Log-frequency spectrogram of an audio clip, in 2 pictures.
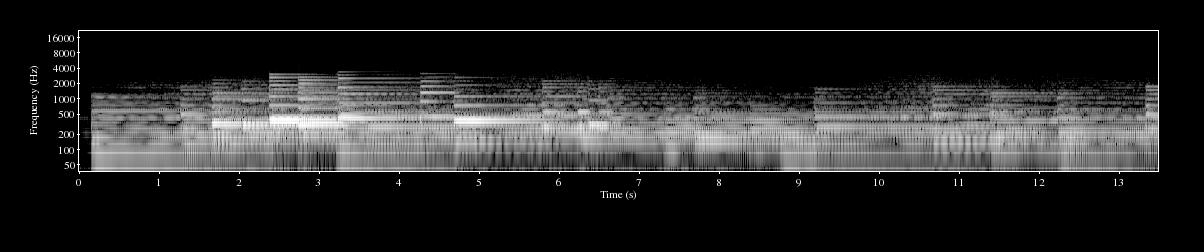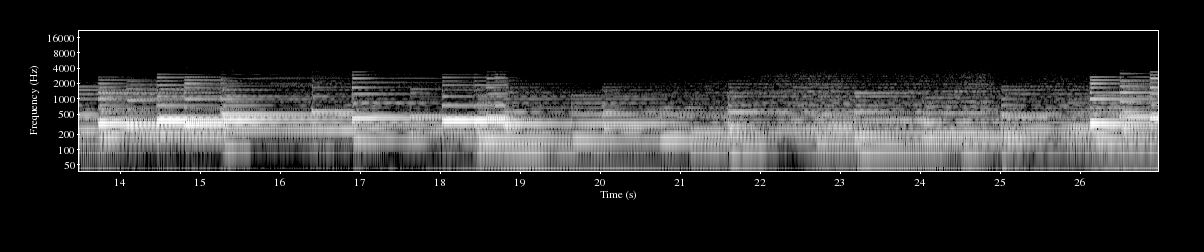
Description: With Strings

